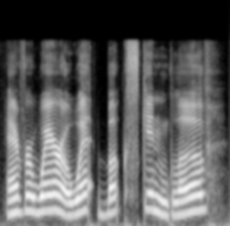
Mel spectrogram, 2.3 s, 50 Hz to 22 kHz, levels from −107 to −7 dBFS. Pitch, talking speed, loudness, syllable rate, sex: 225 Hz, 155 wpm, -14 LUFS, 4.6 syllables/s, female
